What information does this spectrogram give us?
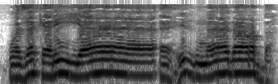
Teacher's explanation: بزيادة همز منصوب بعد الألف في زكريا، فيصير مدا متصلا فيمده أربع حركات مع تسهيل همزة إذ بينها وبين الياء، فتصير الجملة: وزكريا إذ نادى ربه، وهي كذلك في إحدى لغات العرب.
